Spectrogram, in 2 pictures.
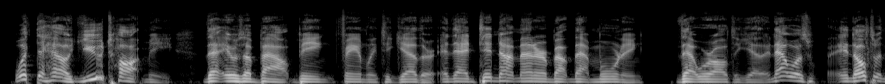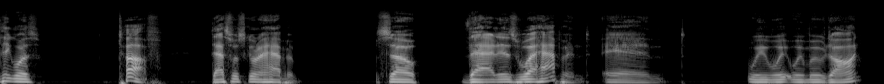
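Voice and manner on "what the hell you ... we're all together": ordinary talk, nothing marked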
